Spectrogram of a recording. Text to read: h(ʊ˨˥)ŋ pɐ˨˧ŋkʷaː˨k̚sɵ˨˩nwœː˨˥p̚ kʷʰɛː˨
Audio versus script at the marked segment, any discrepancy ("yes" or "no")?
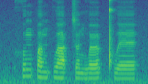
yes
